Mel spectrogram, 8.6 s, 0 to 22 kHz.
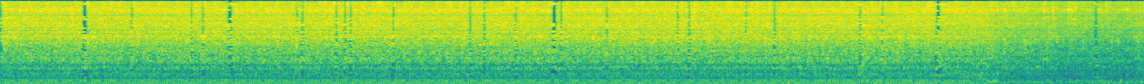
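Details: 2007 Ford Crown Victoria after a spark plug misfire fix: steady, even low idle rumble with no stumble or skipped beats; engine runs smooth.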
